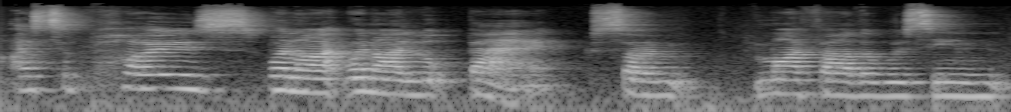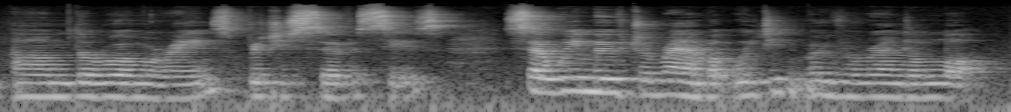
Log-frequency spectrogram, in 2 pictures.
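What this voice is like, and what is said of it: Australian accent. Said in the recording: “my impediment is my Australian accent... So I sound like a stick no matter what.”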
